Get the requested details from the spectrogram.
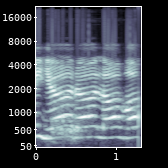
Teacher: इन वर्णों के उच्चारण में जो जीभ है वो कहीं भी मुख के किसी भी भाग को स्पर्श नहीं करती · ये व्यंजन अंदर से निकलते हैं और ये बिना रगड़ खाए ही मुख से बाहर निकल जाते हैं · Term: अंतस्थ व्यंजन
